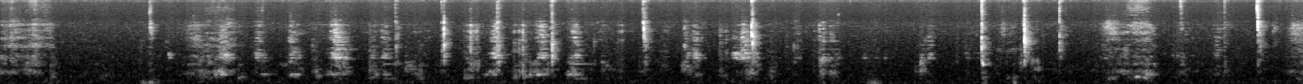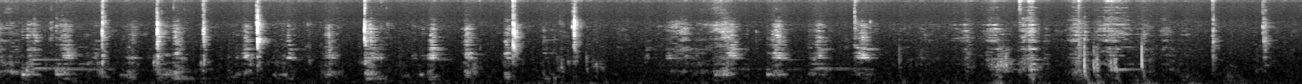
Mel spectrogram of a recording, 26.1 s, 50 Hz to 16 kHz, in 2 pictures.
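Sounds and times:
fingers squishing rice: 0:01.4 - 0:26.0
chewing smacks and clicks: 0:01.5 - 0:08.5, 0:09.2 - 0:21.8, 0:22.9 - 0:25.9.

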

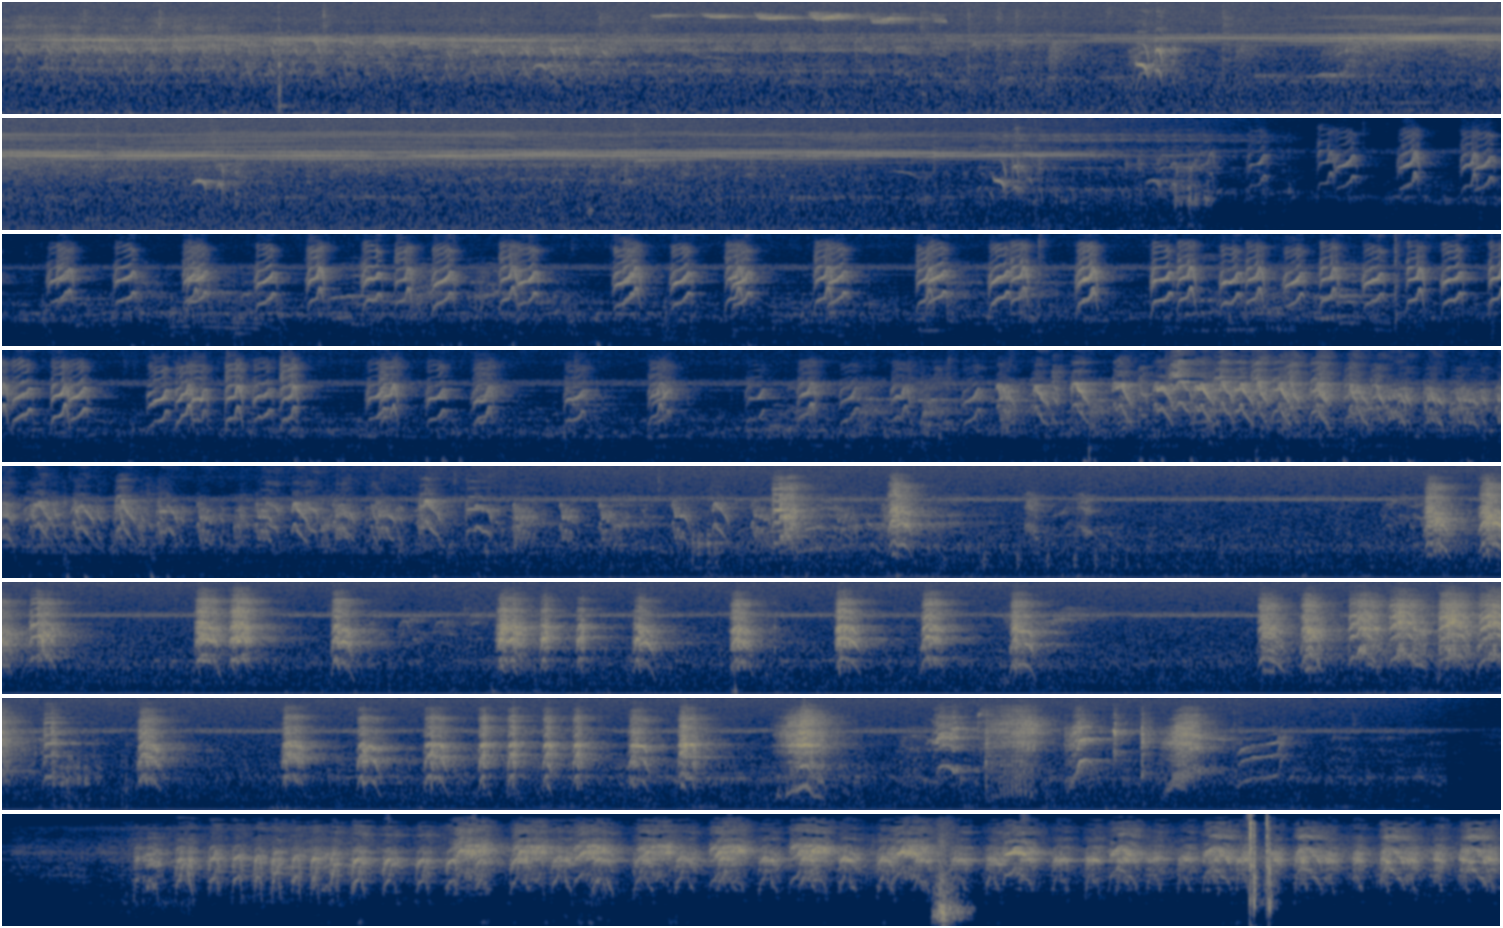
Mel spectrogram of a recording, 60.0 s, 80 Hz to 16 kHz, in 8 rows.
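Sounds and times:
high-pitched drone: 0:00.0 - 0:13.8
birds chirping and squawking: 0:43.8 - 0:51.4.

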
